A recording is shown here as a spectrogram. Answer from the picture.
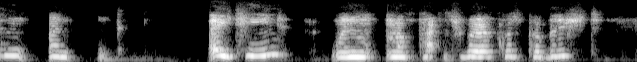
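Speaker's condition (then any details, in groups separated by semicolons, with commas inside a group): Cerebral palsy; mild form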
